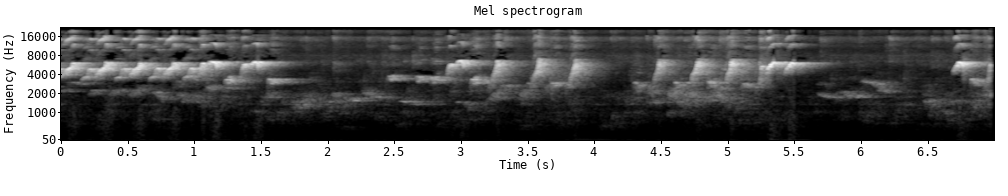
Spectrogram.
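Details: Horsfield's babbler in full, vigorous song; a busy stream of bright, fast-repeated whistled and chattering notes, rising and falling in short bursts, with some lower warbled phrases.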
